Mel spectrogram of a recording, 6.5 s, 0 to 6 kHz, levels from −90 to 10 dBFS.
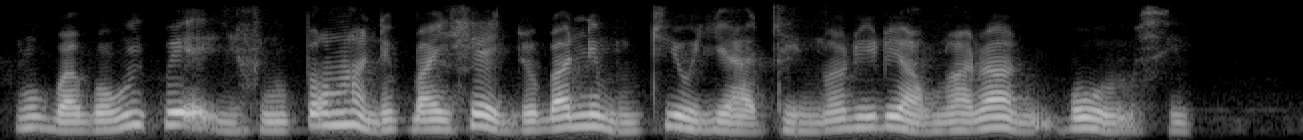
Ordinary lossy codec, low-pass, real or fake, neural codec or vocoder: none; 5.4 kHz; fake; autoencoder, 22.05 kHz, a latent of 192 numbers a frame, VITS, trained on one speaker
